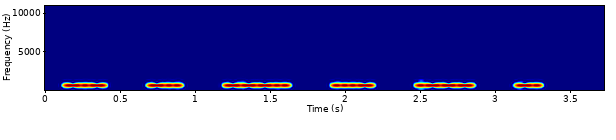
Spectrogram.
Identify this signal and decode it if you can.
Morse code, heard as a keyed tone, about 46 wpm, spaced as for 21 wpm, 700 Hz. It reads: KD8VJN
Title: USA Call Signs - 6 Characters - 4x Character Spacing - 45wpm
